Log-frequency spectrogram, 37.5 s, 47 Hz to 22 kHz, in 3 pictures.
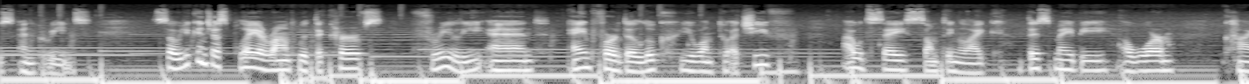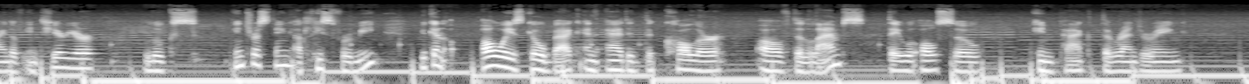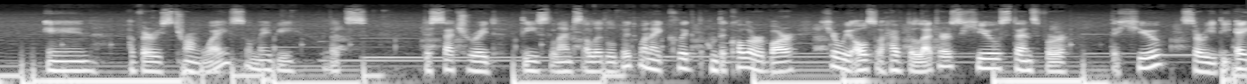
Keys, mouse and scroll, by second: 0.8 click, 3.1 click, 4.1 click, 5.0 click, 7.2 click, 8.2 click, 9.1 click, 9.7 click, 10.4 click, 13.8-15.0 scroll up 3, 14.3 middle click, 15.4 scroll down 2, 15.6 middle click, 16.6 click, 18.2 click, 19.3 click, 27.0 middle click, 27.7 click, 28.6 click, 30.9 click.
